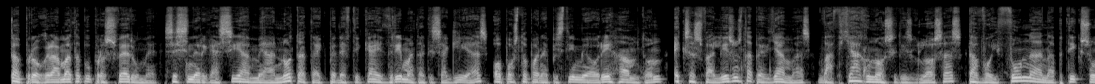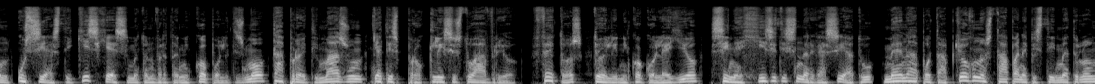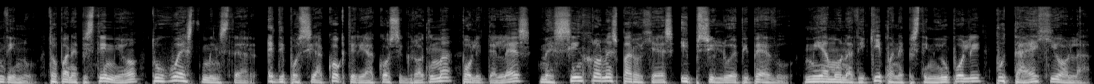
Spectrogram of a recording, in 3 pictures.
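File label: Greek narration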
